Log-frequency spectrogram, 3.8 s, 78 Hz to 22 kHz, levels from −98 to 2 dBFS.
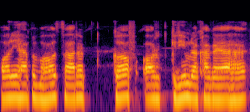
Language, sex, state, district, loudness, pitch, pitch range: Hindi, male, Jharkhand, Ranchi, -14 LUFS, 155 Hz, 150-160 Hz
